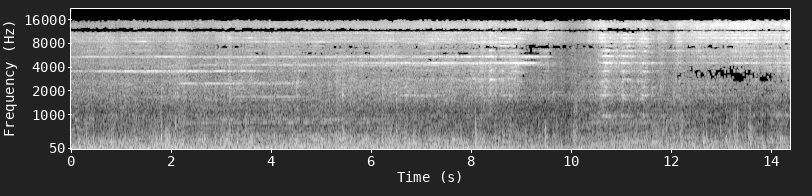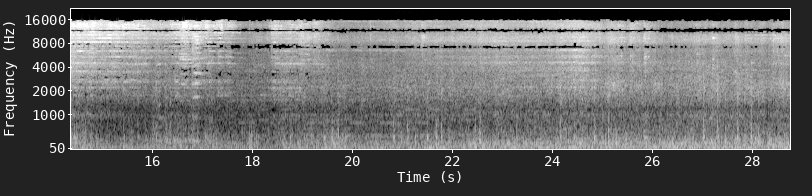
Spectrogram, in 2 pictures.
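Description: Norfolk Southern freight train rolling past at close range: a continuous rumble of cars on the rails, with thin high-pitched tones riding above it.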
